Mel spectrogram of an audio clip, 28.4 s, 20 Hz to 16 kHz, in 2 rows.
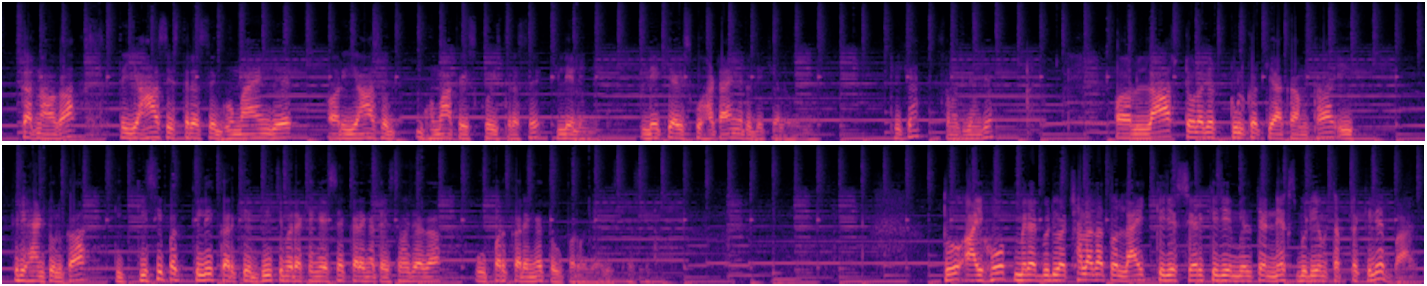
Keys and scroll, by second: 9.7 ctrl+z.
